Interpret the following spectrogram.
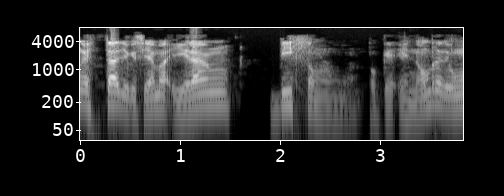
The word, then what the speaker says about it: Bithorn: mayoría de los puertorriqueños, la incapacidad de ellos en pronunciar la TH como la pronuncian los norteamericanos. Y allá para los norteamericanos lo correcto es decir Irán Bithorn. Para los puertorriqueños da igual decir Irán Beaton que Irán Bison.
